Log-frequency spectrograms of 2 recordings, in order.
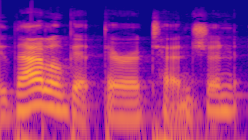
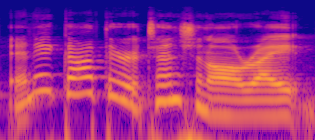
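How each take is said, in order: First: Said in the usual way. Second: "got" punched high, pitch jumping up; ironic stress on got. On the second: Real, not acted. To listeners, ironic stress on "got". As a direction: lean hard on "got", wry and ironic.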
